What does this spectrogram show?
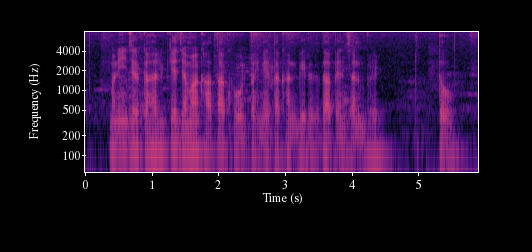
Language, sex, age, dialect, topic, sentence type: Maithili, male, 25-30, Bajjika, banking, statement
